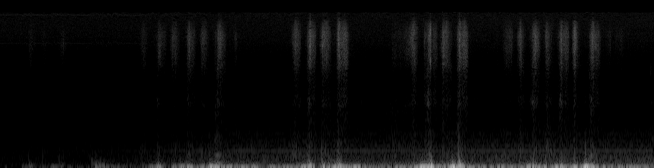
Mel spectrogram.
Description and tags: Scratching of an arm with fingernails.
